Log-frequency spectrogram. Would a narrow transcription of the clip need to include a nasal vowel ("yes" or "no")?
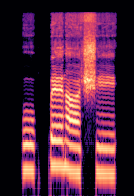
yes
